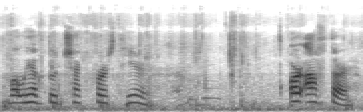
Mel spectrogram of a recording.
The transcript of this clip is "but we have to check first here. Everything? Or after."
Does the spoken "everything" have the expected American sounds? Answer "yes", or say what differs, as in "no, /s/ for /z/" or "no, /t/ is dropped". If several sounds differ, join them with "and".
no, /v/ is dropped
